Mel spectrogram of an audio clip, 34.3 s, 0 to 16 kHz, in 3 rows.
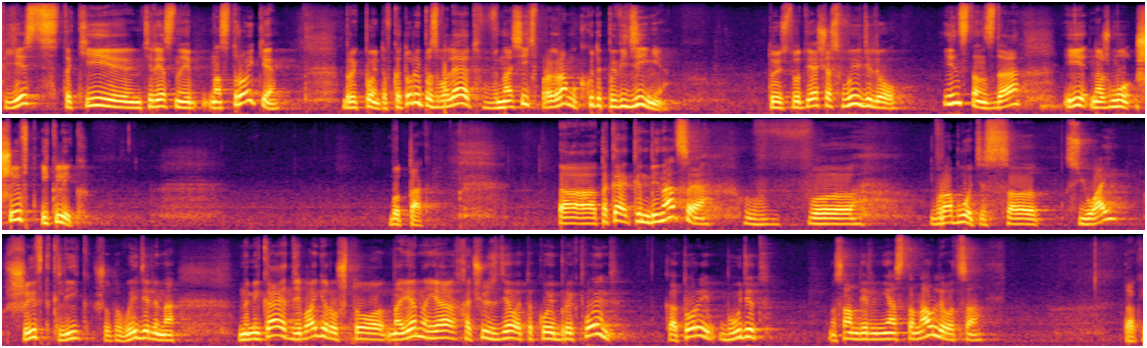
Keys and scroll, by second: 14.8 super+F8.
